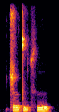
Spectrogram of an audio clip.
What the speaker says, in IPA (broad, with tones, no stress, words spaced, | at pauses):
ʈ͡ʂɤ˦t̪u˥˨t͡sʰɹ̩˥˨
